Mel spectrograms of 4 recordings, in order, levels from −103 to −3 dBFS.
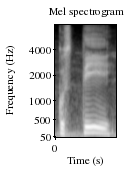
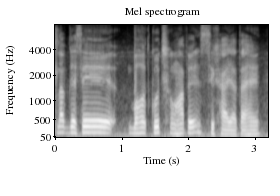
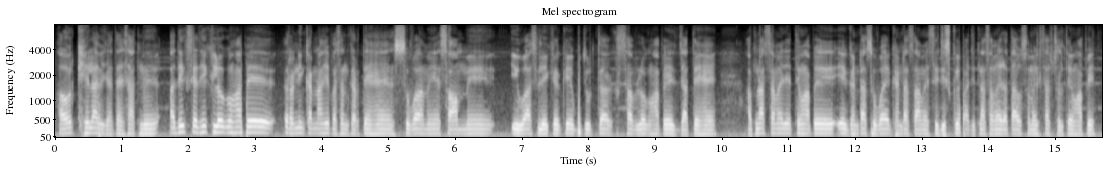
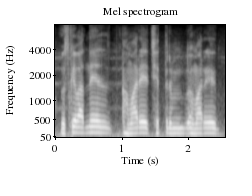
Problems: constant background noise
